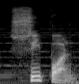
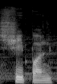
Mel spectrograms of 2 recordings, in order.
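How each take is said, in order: First: The word begins with a heavy, emphatic s sound. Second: The word begins with an sh sound. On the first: The speaker calls it wrong. "apalagi sipon pakai sod" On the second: The speaker calls it right. "pengucapannya harus pakai shin, sin besar yang ada titiknya tiga"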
